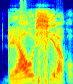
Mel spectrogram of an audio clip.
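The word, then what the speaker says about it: 遼西: 랴오허강을 기준으로 하여 서쪽 지역을 요서, 중국 발음으로는 랴오시라고 부르고요.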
